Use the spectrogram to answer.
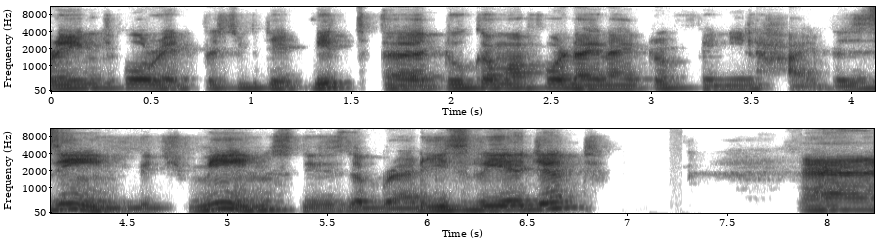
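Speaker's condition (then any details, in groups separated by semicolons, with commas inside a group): No condition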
